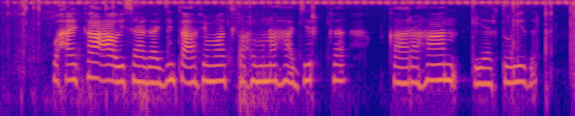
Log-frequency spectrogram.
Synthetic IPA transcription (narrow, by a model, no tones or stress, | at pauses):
wɑħɑjkʰɐʕɑːwɪsɐhɐɣaːt͡ʃɪnt̪ʰɐʕɑːfɪmaːd̪kʰɐħʊmnɐɦɐt͡ʃɪrkʰɐqɑːɾɐɦaːnʕɪjaːrt̪ʰɔːjɐðɐ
